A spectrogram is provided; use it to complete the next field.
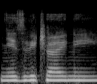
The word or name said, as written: nezvyčajný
